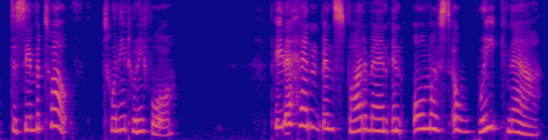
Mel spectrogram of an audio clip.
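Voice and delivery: plain reading voice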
